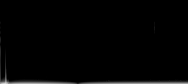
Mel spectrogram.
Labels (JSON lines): {"label": "biophony", "recorder": "SoundTrap 300"}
